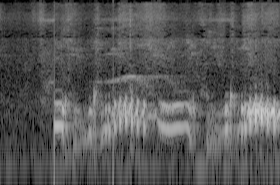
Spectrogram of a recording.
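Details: A close pigeon utters loud, low, vibrating coos in two or three bursts, each a rounded throaty rumble with a slight waver.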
